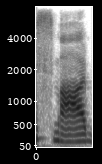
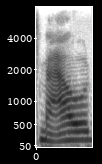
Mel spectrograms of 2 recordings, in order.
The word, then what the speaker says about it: Smaug: It's Smaug because it's the same Smaug? AU. So it makes the same sound, except I can't do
